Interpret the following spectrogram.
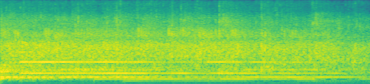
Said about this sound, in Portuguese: Dá uma salva de palmas ao Senhor, porque Ele é bom.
